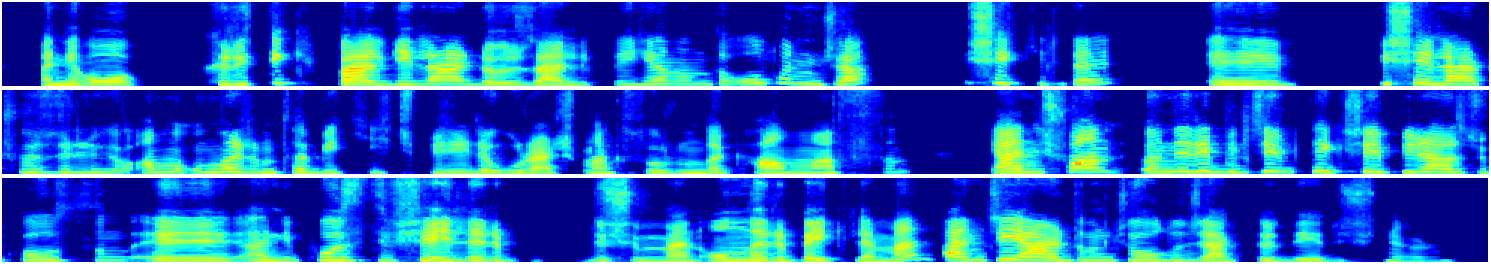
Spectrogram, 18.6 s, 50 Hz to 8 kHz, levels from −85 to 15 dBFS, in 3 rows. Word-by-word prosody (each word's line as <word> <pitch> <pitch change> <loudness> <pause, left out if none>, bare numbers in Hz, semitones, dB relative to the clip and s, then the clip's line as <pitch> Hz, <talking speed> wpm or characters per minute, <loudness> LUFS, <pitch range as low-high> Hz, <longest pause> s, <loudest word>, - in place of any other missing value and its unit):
Hani, 235 +1 +1
o 270 0 -1 0.2
kritik 310 +5 -2
belgeler 295 +2 +6
de - - +1
özellikle 220 +1 0
yanında 320 +2 -6
olunca 335 -4 -2 0.4
bir 410 - -11
şekilde, 355 -2 -3 0.4
eee, 260 0 -1 0.4
bir - - +1
şeyler 325 -2 +3
çözülüyor. 270 -5 -9
Ama 285 +2 -4
umarım 290 -4 -2
tabii 225 -6 -5
ki 210 +2 -22
hiçbiriyle 230 +1 -7
uğraşmak 210 +1 -2
zorunda 215 -1 -5
kalmazsın. 230 +7 -3 0.3
Yani, 290 +3 +6
şu 360 - +5
an 350 0 +3
önerebileceğim 335 0 +1
tek 355 -1 -2
şey 330 -3 -1
birazcık 310 -4 +1
olsun, 270 +1 -9
eee, 235 -2 +2
hani, 255 -3 -4
pozitif 275 -4 -3
şeyleri 250 -5 +2 0.3
düşünmen, 195 -3 -2
onları 240 +2 0
beklemen, 210 - +2
bence 315 +2 +4
yardımcı 285 -3 +4
olacaktır 225 -6 -3
diye 190 -2 -5
düşünüyorum. 190 0 -18
270 Hz, 135 wpm, -24 LUFS, 225-315 Hz, 0.4 s, belgeler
